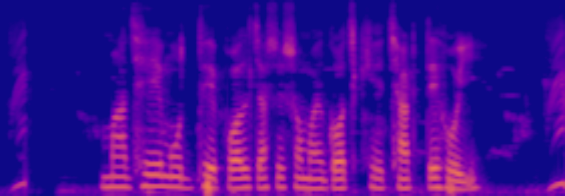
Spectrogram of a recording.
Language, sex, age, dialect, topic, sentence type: Bengali, male, 25-30, Rajbangshi, agriculture, statement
